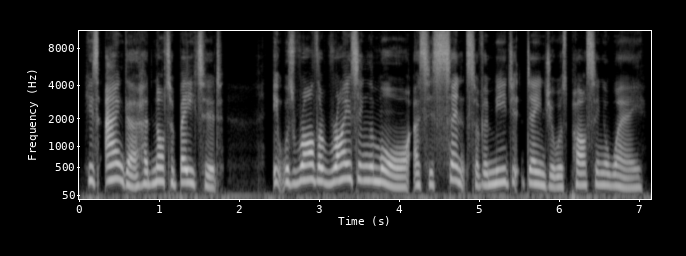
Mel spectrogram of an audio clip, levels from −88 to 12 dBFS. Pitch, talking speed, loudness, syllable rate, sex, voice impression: 210 Hz, 170 wpm, -19 LUFS, 5.1 syllables/s, female, very feminine, very adult-like, thin, tensed, powerful, slightly bright, hard, very clear, fluent, slightly raspy, cool, very intellectual, refreshing, slightly sincere, calm, friendly, reassuring, very unique, elegant, wild, slightly sweet, lively, very strict, intense, slightly sharp, light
